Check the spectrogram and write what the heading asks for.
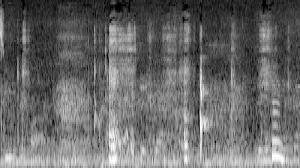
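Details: Awake infant, just up from a nap on a parent's chest, making soft sounds with a few brief, sudden catches in a quiet room; hiccups.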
